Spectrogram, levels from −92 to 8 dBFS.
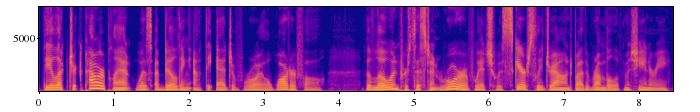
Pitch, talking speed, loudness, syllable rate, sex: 170 Hz, 200 wpm, -19 LUFS, 5.7 syllables/s, female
